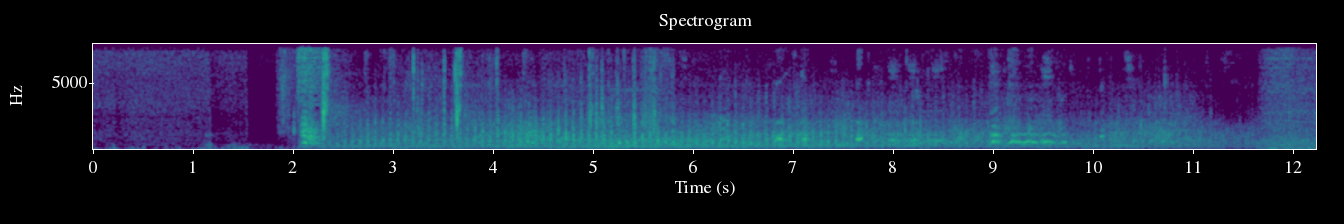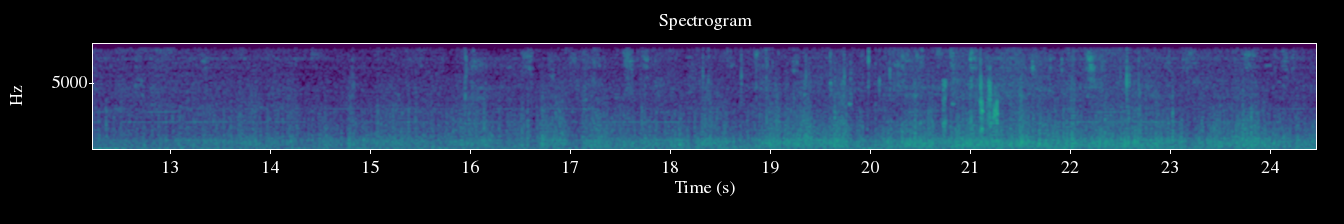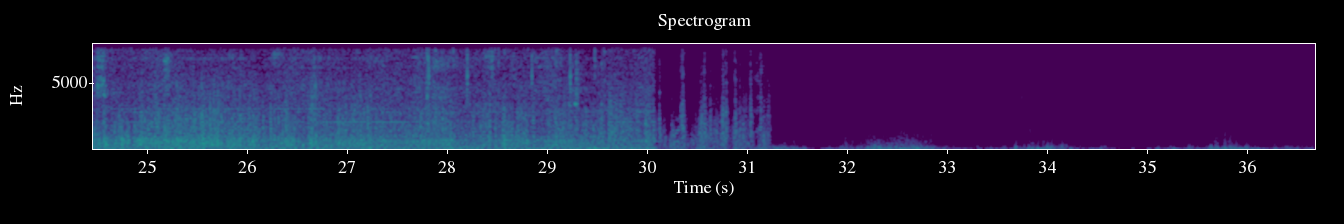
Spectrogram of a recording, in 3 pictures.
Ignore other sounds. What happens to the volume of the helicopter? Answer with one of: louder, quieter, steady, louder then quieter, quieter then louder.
quieter.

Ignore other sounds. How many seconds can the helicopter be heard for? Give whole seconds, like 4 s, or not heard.
28 s.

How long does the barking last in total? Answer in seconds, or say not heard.
8 s.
